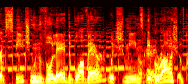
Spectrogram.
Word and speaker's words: Boisvert: underscore Boisvert, or as I believe it's actually pronounced, Boisvert.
